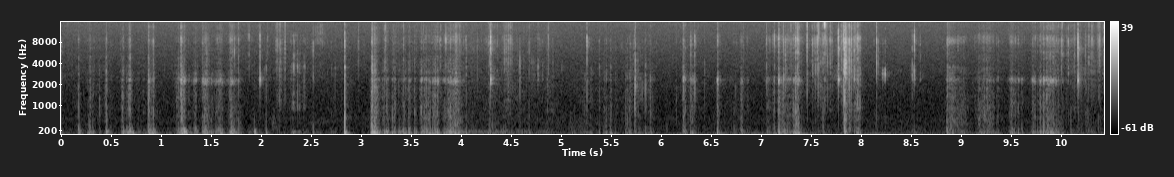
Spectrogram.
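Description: A metal box cutter blade scrapes and shaves a solid round soap with a pink glitter coating, held in the fingers, cutting off dry, crumbly white flakes. The clip is a string of short, crisp scraping and crunching strokes, each with a low thud beneath a bright gritty rasp. The strokes come in bursts with quiet gaps between them.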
